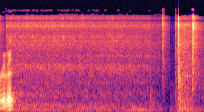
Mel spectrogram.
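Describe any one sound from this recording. A power drill whirs steadily, then stops.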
